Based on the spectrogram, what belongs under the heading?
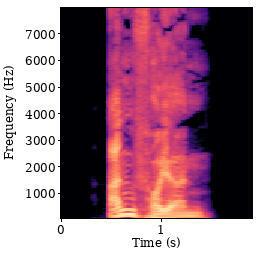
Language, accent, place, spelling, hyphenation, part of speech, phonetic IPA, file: German, Germany, Berlin, anfeuern, an‧feu‧ern, verb, [ˈanˌfɔɪ̯ɐn], De-anfeuern.ogg
- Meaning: 1. to cheer, root for 2. to light (i.e. an oven)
